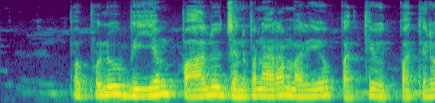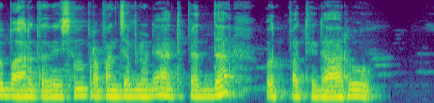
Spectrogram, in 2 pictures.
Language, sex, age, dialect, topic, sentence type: Telugu, male, 25-30, Central/Coastal, agriculture, statement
